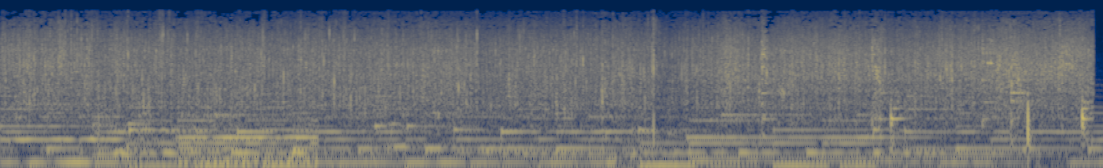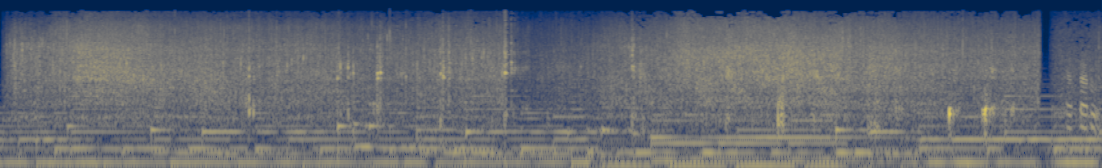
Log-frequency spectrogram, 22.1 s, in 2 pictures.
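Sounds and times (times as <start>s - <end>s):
vegetables sizzling in wok: 0.0s - 21.4s
metal spatula scraping wok: 13.4s - 16.4s, 17.1s - 21.3s.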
